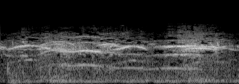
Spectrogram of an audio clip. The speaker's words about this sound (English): All right, listen to those monkeys chatting.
